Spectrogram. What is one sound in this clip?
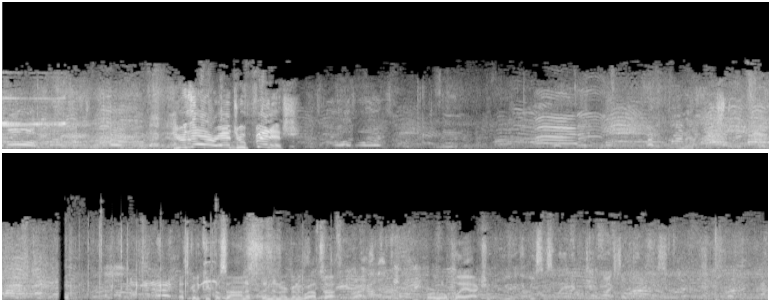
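Spectators in a nearby outdoor crowd shout and cheer.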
